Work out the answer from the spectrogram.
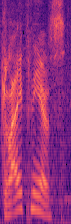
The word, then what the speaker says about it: Gleipnir: That's just how you say it. If you don't say it, you got to call from Ice Frog. He's like, Aegis and Gleipnir. You got to phlegm it out.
